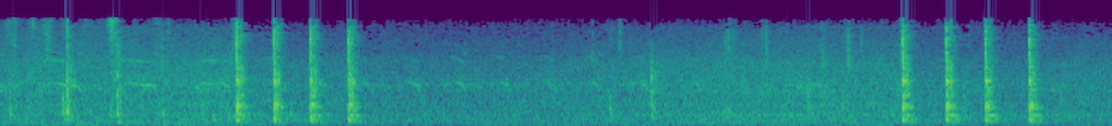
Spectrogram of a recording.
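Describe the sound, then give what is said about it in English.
Firm knocks on a wooden door, struck in two quick sets of four with a long pause between and a couple of lighter taps first, over a soft, steady hiss. “No, I'll knock.”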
